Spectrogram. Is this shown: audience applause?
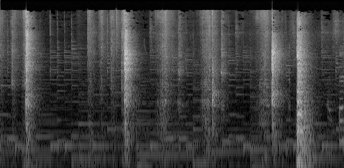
no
